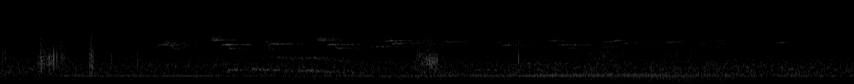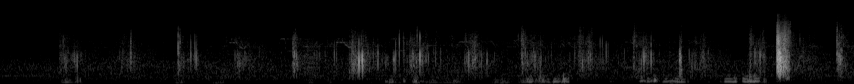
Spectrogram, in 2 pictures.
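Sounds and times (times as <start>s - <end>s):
footsteps on dirt trail: 0.0s - 1.8s, 4.1s - 4.6s, 9.1s - 17.0s
songbird chirping: 0.0s - 17.0s
woodland ambience: 0.0s - 17.0s.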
